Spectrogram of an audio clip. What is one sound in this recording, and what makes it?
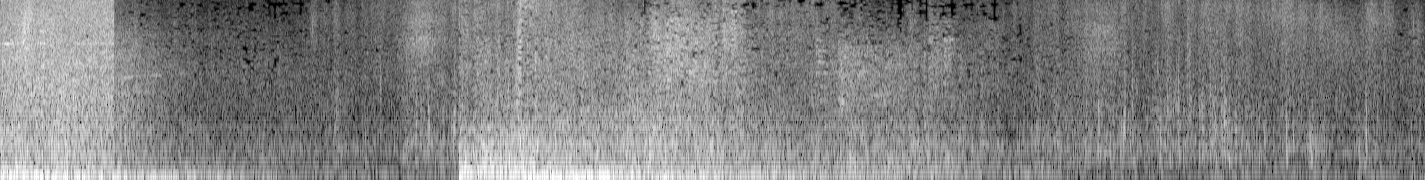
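A parachute canopy flutters and flaps in the wind.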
